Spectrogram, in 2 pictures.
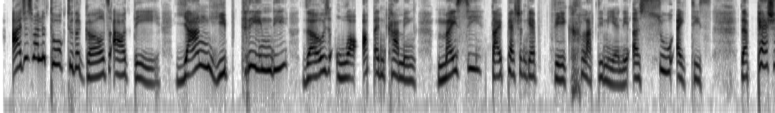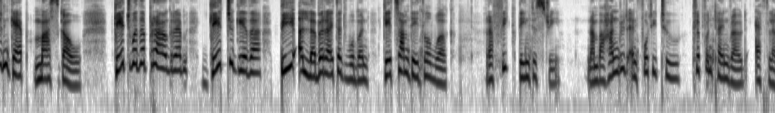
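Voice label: english South African female commercial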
